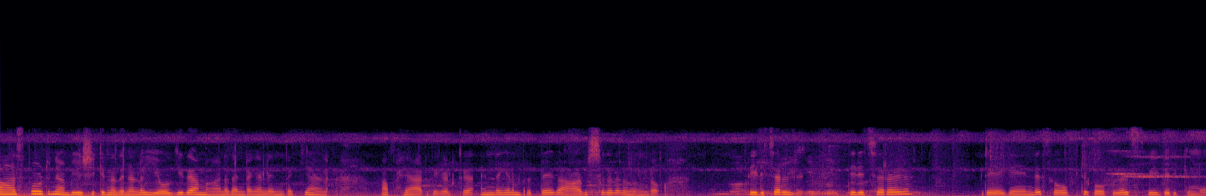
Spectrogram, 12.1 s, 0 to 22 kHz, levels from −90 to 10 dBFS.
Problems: background sounds at intervals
